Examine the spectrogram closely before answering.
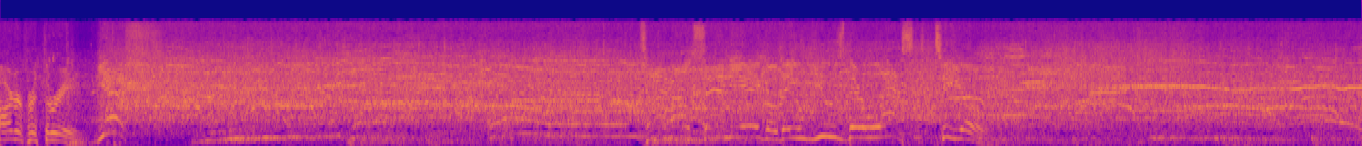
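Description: A large crowd cheers and claps loudly in an echoing arena.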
